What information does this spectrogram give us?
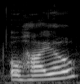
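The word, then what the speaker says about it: おはよう: I think Ohio, like the Yeah, like the state, Ohio, is how you say good morning.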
